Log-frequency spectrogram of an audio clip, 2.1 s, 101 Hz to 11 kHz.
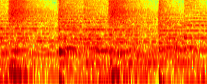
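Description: Synthwave instrumental music: synthesizers over a steady Linn drum-machine beat at about 120 beats a minute.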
